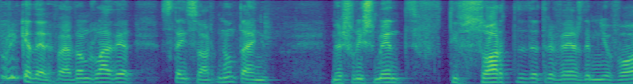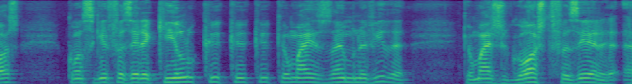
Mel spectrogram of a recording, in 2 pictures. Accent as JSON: {"language": "Portuguese", "town": "Mourão", "region": "Évora", "country": "Portugal", "tie": "born there", "said": "Olha, eu nasci no Alentejo, nasci numa vila pequenina, muito bonita, com gente maravilhosa, que é Mourão"}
